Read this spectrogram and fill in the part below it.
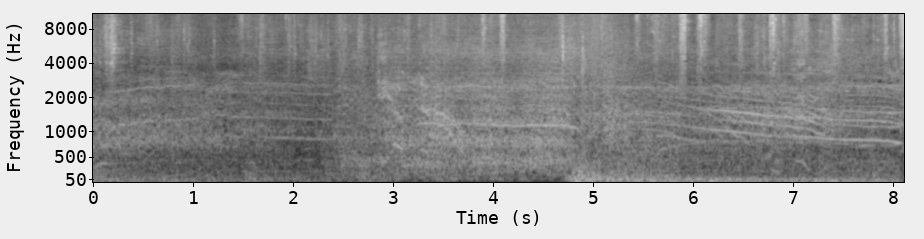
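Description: Many creatures clash and shout in battle.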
